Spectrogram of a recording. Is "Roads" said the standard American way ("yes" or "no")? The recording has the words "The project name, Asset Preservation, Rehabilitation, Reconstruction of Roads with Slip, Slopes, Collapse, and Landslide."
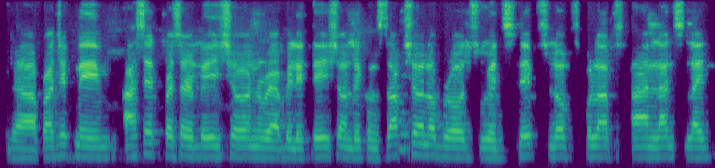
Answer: no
